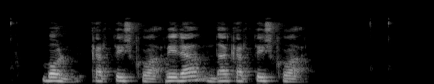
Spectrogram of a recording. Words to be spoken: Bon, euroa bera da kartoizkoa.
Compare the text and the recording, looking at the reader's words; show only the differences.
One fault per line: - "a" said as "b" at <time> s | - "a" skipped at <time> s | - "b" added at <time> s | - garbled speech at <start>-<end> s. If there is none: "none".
- "euroa" said as "kartoizkoa" at 0.9 s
